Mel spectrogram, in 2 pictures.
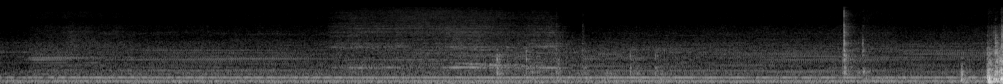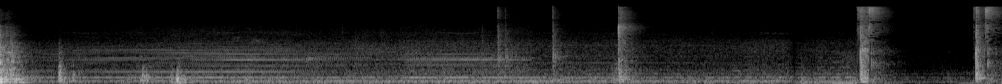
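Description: Wooden chair parts knocking on a workbench as they are handled and fitted, the loudest knock about halfway through, over a steady machine hum. Near the end a pneumatic nail gun fires twice, about a second apart.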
